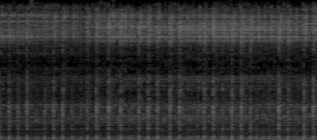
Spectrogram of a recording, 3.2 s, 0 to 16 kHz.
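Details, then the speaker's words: 1981 Yamaha YZ60H two-stroke rescued from the dump, carb cleaned of dirt and spider webs, started with fuel down the carb: fast even popping idle with crisp rasp, no misses or knocks, some oil through exhaust; normal idle. "Well, it runs nicely. I just have to put a bit of fuel down the carby to start it. Otherwise it starts, it idles nicely and just let it run for a while and clear out all the spider eggs."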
